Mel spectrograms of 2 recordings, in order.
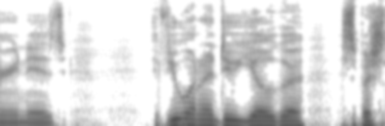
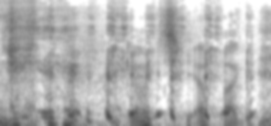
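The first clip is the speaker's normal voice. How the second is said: laughing; slower than usual. Real, not acted. Teasing the listeners.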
